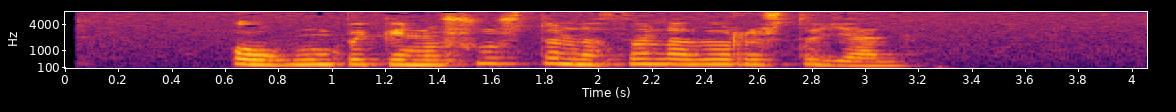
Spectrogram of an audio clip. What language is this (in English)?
Galician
